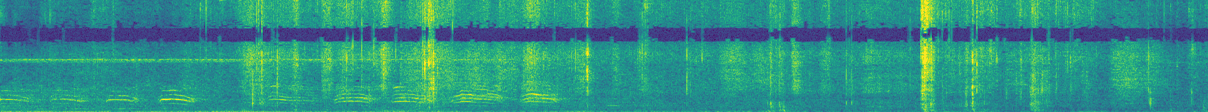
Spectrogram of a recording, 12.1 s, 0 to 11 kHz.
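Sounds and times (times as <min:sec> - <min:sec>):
crow cawing: 0:00.0 - 0:05.8.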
